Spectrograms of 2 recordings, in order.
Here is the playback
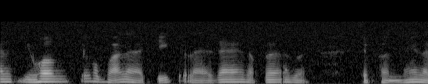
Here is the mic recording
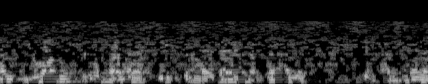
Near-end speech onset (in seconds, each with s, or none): none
